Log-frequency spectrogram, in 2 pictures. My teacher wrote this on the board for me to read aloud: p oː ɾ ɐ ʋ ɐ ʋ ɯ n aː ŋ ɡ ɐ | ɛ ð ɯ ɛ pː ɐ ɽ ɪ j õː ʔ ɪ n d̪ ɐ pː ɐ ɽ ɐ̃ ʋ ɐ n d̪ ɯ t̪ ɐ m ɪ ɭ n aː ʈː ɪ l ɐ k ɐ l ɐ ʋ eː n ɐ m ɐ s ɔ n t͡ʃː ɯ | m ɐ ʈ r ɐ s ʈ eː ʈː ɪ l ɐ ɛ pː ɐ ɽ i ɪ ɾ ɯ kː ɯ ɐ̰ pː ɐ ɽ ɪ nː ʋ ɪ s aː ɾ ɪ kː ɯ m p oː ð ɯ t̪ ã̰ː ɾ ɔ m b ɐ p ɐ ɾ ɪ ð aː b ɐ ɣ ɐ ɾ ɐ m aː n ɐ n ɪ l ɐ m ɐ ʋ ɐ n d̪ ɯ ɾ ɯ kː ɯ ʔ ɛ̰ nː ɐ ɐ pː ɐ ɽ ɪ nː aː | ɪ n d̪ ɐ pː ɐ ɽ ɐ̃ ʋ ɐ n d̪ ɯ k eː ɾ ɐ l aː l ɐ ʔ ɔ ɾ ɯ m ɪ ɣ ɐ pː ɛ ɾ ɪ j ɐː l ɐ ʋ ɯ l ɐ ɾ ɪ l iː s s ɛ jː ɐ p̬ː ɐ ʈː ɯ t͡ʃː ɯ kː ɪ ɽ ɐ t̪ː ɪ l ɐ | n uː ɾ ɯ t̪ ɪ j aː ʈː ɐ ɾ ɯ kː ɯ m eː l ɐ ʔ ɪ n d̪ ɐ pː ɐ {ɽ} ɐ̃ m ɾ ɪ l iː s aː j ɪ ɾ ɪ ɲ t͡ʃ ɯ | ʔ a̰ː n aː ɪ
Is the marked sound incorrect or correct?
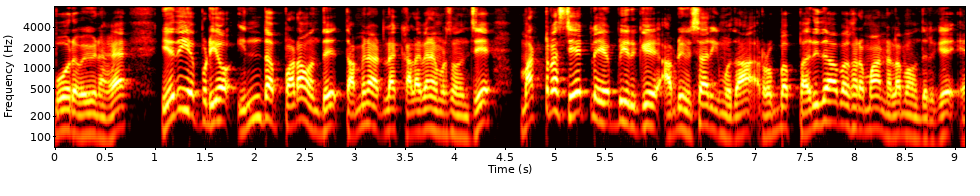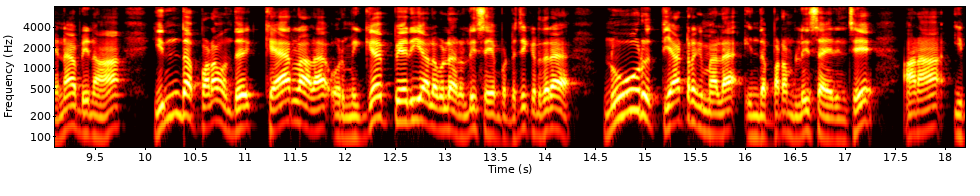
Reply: correct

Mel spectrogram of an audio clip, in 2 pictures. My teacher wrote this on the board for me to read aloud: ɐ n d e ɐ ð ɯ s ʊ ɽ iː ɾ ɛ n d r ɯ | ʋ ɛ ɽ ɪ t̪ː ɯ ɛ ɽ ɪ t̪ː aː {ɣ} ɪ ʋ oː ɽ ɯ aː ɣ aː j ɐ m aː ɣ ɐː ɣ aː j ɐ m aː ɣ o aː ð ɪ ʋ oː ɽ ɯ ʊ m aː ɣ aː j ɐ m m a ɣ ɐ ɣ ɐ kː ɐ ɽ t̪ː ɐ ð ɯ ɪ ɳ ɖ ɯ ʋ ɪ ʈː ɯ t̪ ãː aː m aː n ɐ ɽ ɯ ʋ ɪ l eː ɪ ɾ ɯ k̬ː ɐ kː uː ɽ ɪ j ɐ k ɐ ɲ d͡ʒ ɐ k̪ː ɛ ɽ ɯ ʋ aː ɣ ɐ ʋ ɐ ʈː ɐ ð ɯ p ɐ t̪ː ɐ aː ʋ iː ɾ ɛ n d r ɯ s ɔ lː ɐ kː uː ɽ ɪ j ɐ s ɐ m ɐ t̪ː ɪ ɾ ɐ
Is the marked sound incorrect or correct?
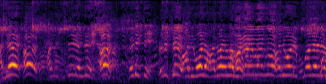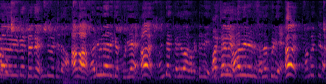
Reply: incorrect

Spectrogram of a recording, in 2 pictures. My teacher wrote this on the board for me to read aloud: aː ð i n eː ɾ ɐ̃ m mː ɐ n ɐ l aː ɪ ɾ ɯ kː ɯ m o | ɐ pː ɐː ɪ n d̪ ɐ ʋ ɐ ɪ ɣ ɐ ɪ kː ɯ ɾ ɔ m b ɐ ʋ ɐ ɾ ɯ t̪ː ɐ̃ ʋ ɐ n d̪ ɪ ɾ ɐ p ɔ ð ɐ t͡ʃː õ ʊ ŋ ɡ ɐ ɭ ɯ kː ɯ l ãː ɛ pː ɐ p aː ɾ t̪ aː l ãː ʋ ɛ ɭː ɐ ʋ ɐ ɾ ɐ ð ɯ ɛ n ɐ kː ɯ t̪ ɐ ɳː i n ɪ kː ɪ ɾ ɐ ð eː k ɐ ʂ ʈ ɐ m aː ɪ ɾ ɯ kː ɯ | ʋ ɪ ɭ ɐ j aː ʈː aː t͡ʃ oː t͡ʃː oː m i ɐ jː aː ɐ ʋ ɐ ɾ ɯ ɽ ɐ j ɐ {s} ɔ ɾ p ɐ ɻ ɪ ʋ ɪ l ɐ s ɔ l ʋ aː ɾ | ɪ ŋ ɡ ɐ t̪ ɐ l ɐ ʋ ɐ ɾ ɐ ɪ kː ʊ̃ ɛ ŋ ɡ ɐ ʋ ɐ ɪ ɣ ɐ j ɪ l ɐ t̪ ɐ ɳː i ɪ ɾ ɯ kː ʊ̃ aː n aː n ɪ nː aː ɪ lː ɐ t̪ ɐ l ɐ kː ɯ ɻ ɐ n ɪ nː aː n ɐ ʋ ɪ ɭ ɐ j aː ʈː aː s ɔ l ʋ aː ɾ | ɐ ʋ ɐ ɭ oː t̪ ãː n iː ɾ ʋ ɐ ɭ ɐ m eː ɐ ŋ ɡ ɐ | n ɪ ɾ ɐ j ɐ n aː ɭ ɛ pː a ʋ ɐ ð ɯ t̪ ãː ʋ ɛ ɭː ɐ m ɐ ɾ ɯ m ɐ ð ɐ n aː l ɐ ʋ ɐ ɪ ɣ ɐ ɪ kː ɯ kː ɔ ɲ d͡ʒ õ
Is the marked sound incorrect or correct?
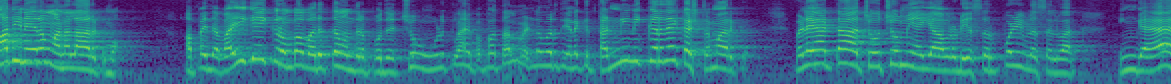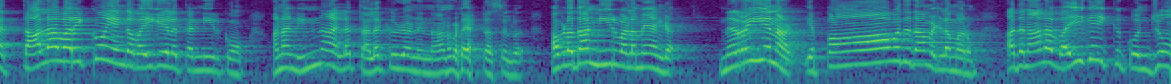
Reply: correct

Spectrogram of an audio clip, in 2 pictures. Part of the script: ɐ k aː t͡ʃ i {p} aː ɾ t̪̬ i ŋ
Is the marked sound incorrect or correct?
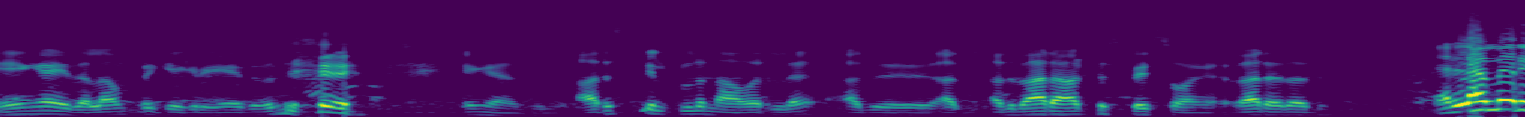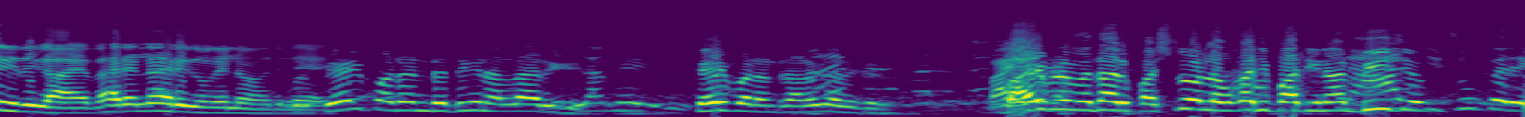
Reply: correct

